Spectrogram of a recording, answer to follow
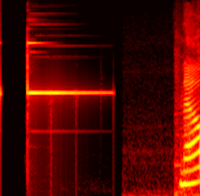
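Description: A single bright, bell-like ding, struck once and ringing for about a second before it cuts off: a chime sound effect marking a scene transition.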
